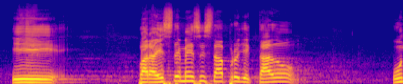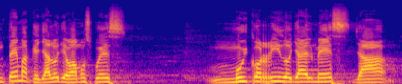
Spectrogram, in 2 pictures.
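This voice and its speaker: Audible room echo surrounds a voice at a very slow pace. The intonation stays fairly even, with long, frequent pauses. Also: man, high pitch for a man. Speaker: pastor. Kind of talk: sermon. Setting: church, livestreamed.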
